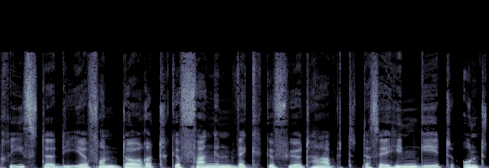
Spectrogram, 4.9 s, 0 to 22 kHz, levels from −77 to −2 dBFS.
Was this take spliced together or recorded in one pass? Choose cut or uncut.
cut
